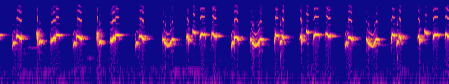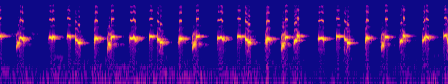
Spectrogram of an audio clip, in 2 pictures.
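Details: Sooty-headed bulbul in energetic fighting-style song with long rapid runs, used as a lure to make other bulbuls answer. Quick chirpy whistled notes repeat about three times a second without pause across the whole stretch.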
